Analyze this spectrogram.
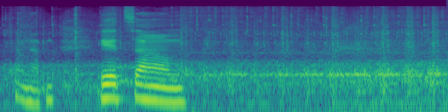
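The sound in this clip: A sewing machine stitches through thick, soft fabric with a fast, steady mechanical whirring that runs on evenly, with brief speech over it near the start.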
